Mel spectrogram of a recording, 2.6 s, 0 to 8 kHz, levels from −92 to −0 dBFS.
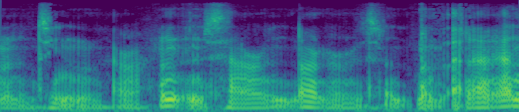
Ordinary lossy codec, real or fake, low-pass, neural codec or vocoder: AAC, 48 kbps; fake; 7.2 kHz; autoencoder, 22.05 kHz, a latent of 192 numbers a frame, VITS, trained on many speakers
